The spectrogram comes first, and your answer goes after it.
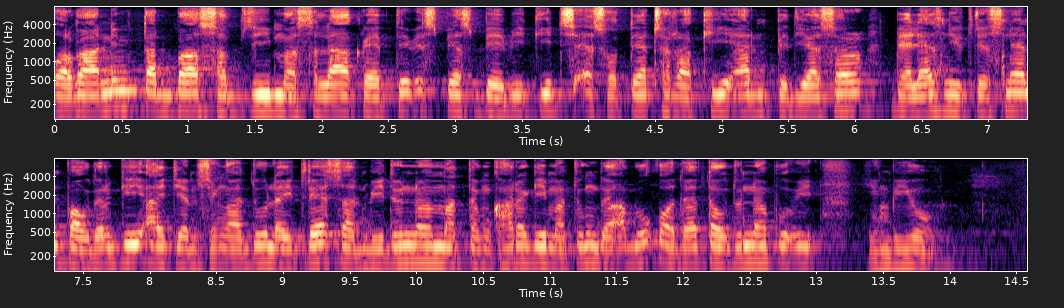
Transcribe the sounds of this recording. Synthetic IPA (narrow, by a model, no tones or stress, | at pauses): ɔɾɡanik̚tat̚bɐsɐb̚zimɐsɐlakɾietibispesbebikit̚sesotetʰɾakʰːiɛnpedijasɐɾ | belens̬njutɾisɐnen̚pawdɐɾɡiajtiemsiŋɐdulɐjtɾesanbidunːɐmɐtɐmkʰaɾɐɡimɐtuŋdɐːbuɔdɐtɐwdunɐpuʔjeŋbiju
